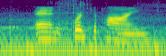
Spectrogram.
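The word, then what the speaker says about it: quetiapine: It's for anxiety, and she can be mood swings, fluoxetine, and quincepine.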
